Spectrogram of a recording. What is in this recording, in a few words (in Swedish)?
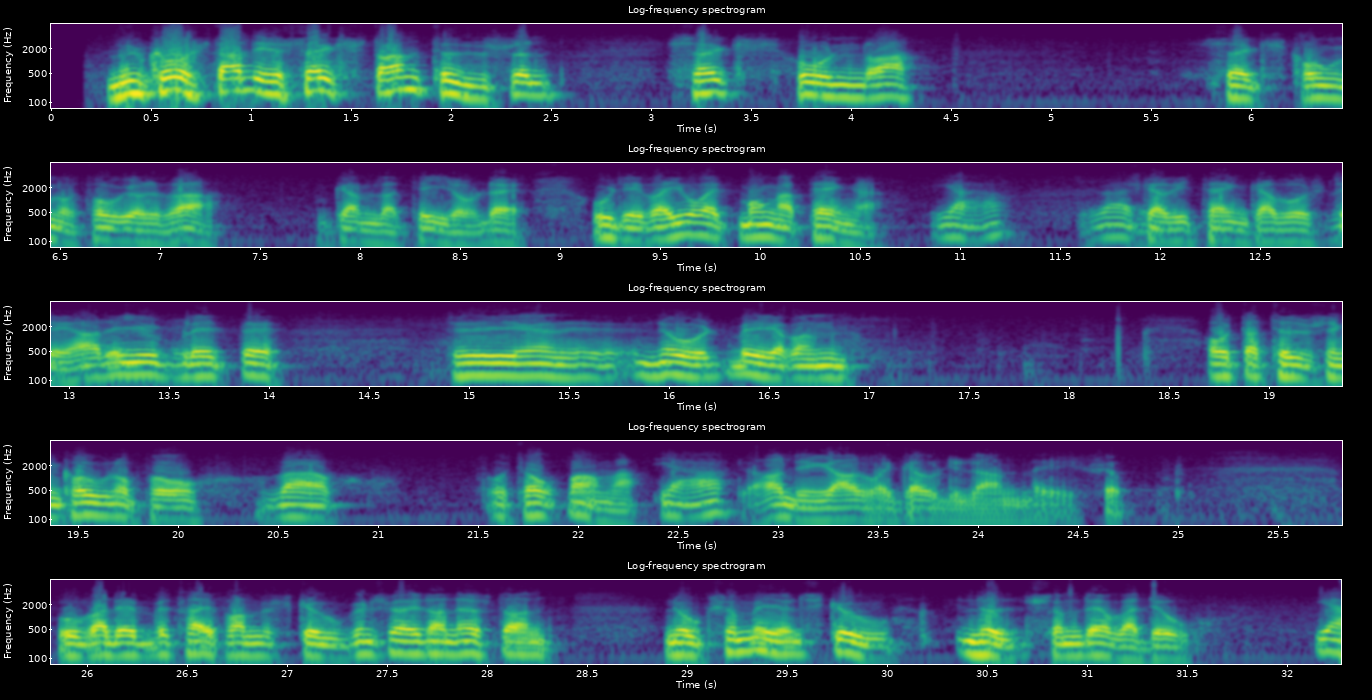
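Össjö Skåne, dialekter; Folkminnen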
